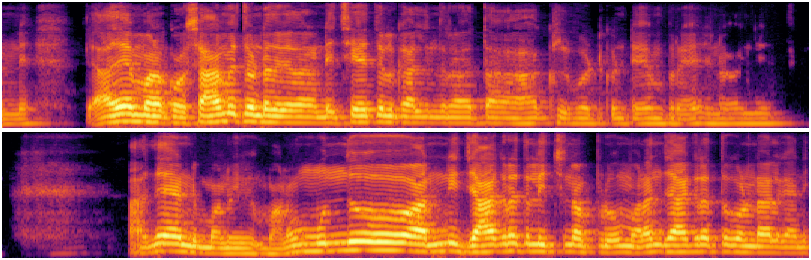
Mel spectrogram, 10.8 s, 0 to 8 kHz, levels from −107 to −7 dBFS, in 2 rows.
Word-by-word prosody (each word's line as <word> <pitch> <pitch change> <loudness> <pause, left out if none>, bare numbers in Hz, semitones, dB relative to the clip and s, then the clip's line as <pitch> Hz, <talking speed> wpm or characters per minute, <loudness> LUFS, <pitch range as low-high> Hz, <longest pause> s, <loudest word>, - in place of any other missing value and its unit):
కదండీ. 110 +1 -14 0.5
అదే 165 +3 +6
మనకో 145 -2 +3
సామెత 165 +3 +2
ఉంటది 150 -2 +2
కదండీ. 135 -1 -3
'చేతులు 150 0 -1
కాలిన 135 -1 -6
తర్వాత 130 0 -8 0.3
ఆకులు 125 +1 -13
పట్టుకుంటే 120 0 -13
ఏం 120 - -10
ప్రయోజనం' 115 0 -13
అని 115 - -14
జెప్పి. 120 0 -18 1.0
అదే 175 - -1
అండి 155 -3 0
మనం, 120 -1 -6 0.2
మనం 130 +7 -6 0.2
ముందు 185 +2 +1 0.4
అన్ని 165 +3 +1
జాగ్రత్తలు 165 +2 +1
ఇచ్చినప్పుడు, 150 -3 -5
మనం 145 +3 -2
జాగ్రత్తగుండాలి 155 -2 -2
గానీ 130 0 -10
145 Hz, 145 wpm, -15 LUFS, 125-155 Hz, 1.0 s, అదే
